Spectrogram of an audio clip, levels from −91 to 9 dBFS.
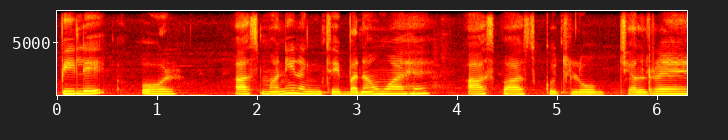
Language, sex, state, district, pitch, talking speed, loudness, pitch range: Hindi, female, Rajasthan, Jaipur, 210 Hz, 135 wpm, -18 LUFS, 195-225 Hz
